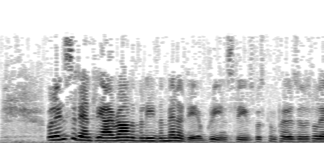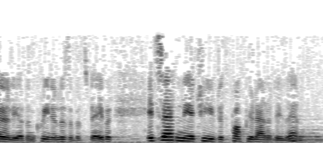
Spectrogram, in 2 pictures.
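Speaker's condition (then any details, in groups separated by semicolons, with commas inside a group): No condition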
